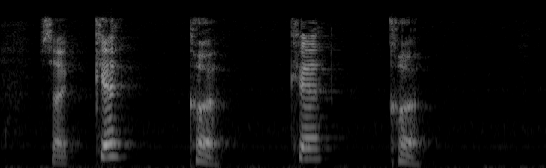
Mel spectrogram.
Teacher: It's pronounced somewhat like k, but further back in the throat.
